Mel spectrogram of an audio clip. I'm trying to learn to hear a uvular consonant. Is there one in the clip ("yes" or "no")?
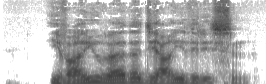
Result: yes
